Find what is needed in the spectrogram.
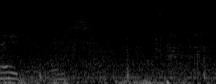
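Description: A faint voice trails off near the start. After that there is only a quiet low rumble of wind and tyres from a bicycle rolling along a paved trail.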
